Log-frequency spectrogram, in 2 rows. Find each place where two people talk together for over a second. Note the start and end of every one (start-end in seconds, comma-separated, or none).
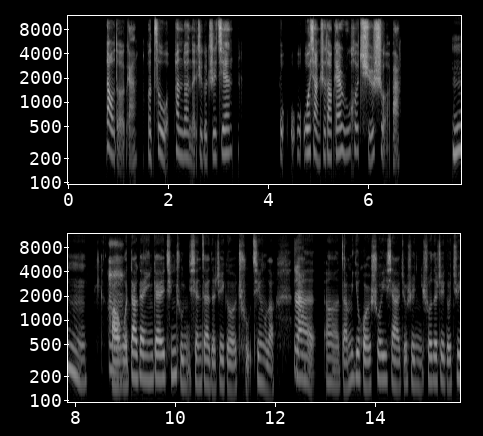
none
